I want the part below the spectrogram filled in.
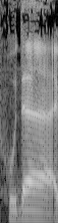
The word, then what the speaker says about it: هدى: Alif Maqsura, it's called. Yeah. – Yes. – Which is pronounced as Alif. Huda. If you stop, Tanwin Fatha changes to Alif.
